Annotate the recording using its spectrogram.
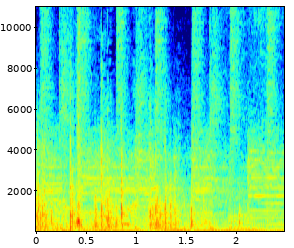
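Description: Background music with a run of light, irregular clattering knocks: large cardboard brick blocks being kicked and knocked over.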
